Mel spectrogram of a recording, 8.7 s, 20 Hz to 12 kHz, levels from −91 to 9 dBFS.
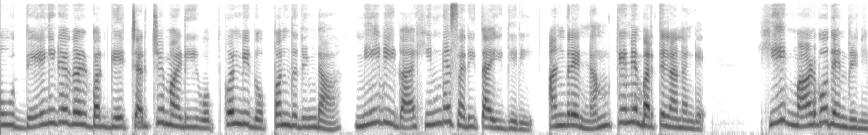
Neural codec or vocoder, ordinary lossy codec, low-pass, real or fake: codec, 44.1 kHz, 2.6 kbps, SNAC; none; 10.8 kHz; fake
